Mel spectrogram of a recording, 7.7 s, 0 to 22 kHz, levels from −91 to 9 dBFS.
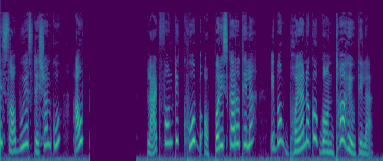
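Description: A playback stall in this speech recording silences the output from 1.77 s to 2.72 s, about 0.93 s, before "ପ୍ଲାଟଫର୍ମଟି ଖୁବ୍" resumes, likely because the player ran out of buffered data.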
